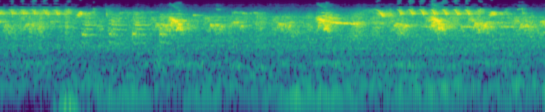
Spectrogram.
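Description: Birds chirping and calling in many short notes, with a fast high trill, over a steady low hum.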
